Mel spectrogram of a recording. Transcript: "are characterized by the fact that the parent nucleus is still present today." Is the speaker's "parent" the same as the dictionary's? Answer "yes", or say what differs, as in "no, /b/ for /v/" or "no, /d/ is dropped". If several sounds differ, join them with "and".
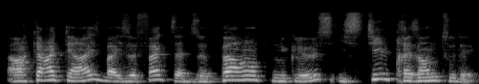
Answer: no, /n/ is dropped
